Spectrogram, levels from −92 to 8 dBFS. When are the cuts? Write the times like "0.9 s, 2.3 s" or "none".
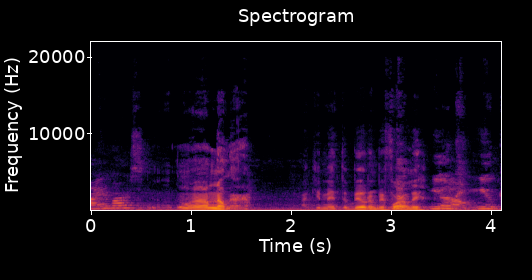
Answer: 2.5 s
